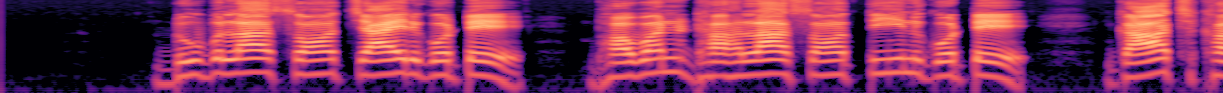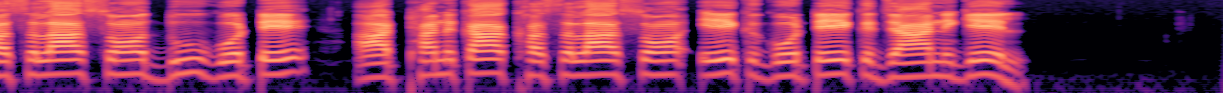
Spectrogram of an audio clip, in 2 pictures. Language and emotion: Maithili, neutral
